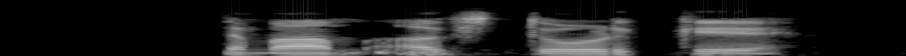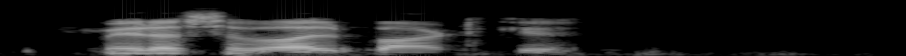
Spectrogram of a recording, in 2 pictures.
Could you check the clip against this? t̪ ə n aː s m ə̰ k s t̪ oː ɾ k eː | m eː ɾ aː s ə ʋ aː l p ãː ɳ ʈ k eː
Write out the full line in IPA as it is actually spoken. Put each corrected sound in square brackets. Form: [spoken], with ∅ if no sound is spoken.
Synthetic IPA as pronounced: t̪ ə [m] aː [∅] m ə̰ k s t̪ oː [ɽ] k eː | m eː ɾ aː s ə ʋ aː l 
